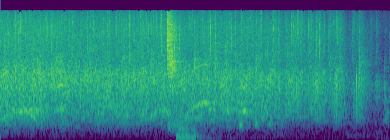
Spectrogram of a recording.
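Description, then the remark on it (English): Sustained applause from an audience, a dense steady wash of clapping that holds at a fairly loud level throughout before thinning out at the end, with a few brief shouts mixed in. “That is the applause of recognition, I see.”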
